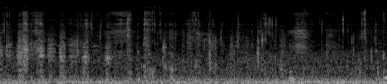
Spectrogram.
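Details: A 13-month-old female Irish Wolfhound in Middletown, Rhode Island, during an obedience training session, described as a little nervous of her surroundings; steady breathy panting over low rumbling background noise, with faint human speech.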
